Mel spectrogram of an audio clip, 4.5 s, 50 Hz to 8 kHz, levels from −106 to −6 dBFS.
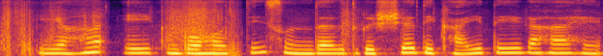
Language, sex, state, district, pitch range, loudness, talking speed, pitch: Hindi, female, Maharashtra, Gondia, 210-240 Hz, -17 LUFS, 130 wpm, 225 Hz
